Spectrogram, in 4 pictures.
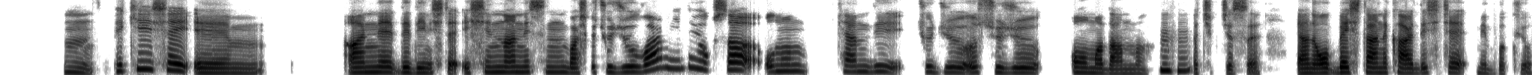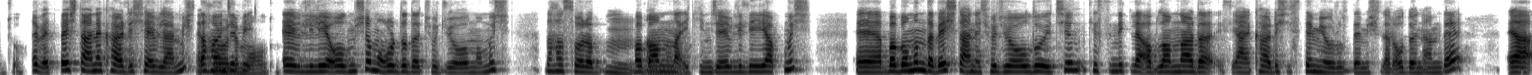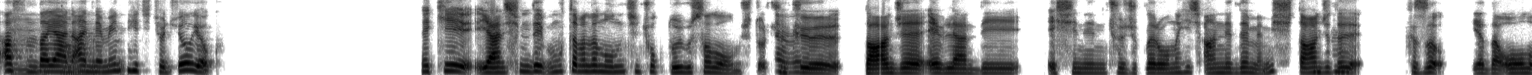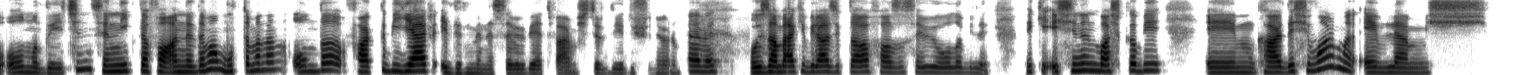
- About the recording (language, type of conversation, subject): Turkish, podcast, Kayınvalideniz veya kayınpederinizle ilişkiniz zaman içinde nasıl şekillendi?
- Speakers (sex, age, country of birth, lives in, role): female, 30-34, Turkey, United States, guest; female, 35-39, Turkey, Greece, host
- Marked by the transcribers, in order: lip smack; tapping; other background noise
